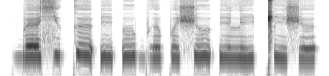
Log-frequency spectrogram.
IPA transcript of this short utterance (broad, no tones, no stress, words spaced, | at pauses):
bɛsʲɯ kɘʔi ʔɯbʱɘpɘ ʃɯʔi li ǁiʃɘ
